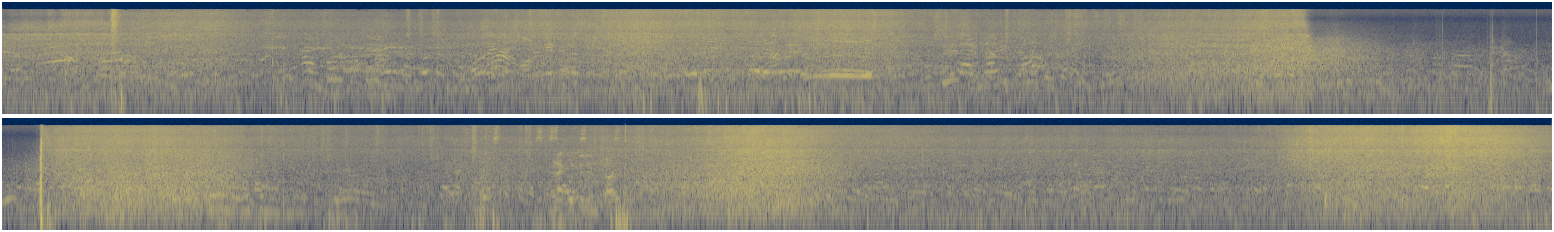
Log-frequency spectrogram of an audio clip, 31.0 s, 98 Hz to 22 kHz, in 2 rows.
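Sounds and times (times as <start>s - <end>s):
small waves washing on sand: 0.0s - 13.6s, 15.9s - 31.0s
gentle surf hissing: 0.0s - 14.4s, 15.9s - 31.0s
wind on microphone: 6.2s - 9.2s, 17.8s - 22.3s.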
